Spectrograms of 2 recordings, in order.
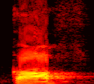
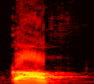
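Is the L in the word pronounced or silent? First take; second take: silent; silent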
